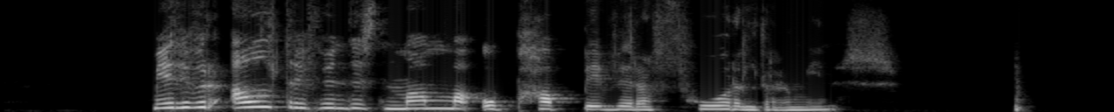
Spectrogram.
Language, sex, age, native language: Icelandic, female, 20-29, Icelandic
